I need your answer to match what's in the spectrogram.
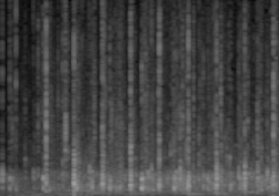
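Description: An audience applauds steadily, many hands clapping in a dense, crackling wash with sharp individual claps standing out, sustained at moderate loudness throughout with no voices on top.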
